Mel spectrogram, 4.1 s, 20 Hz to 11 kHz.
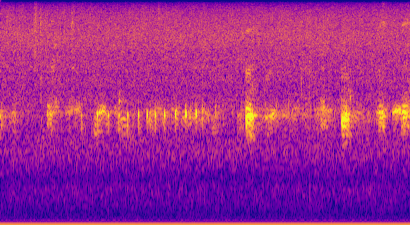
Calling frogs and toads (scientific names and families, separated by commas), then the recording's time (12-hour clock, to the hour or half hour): Boana bischoffi (Hylidae)
~11pm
